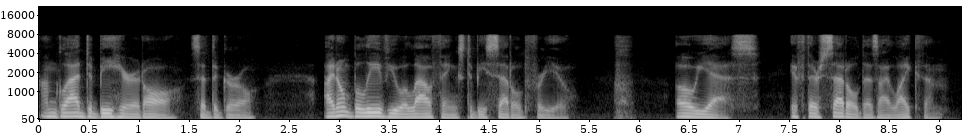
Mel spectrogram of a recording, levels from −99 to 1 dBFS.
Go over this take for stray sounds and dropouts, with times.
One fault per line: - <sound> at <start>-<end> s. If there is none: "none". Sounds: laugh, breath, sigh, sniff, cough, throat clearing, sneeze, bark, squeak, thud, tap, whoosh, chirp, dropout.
- breath at 5.7-6.0 s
